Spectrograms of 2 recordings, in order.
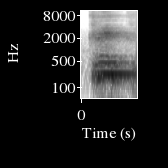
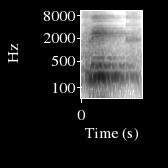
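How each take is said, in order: First: Crick with the क punched high and loud; stress on the k. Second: Said in the usual way. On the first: Shown as a demonstration. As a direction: hit the क of Crick hard and high. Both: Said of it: "क पर जो है ज्यादा जोर पड़ता है".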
